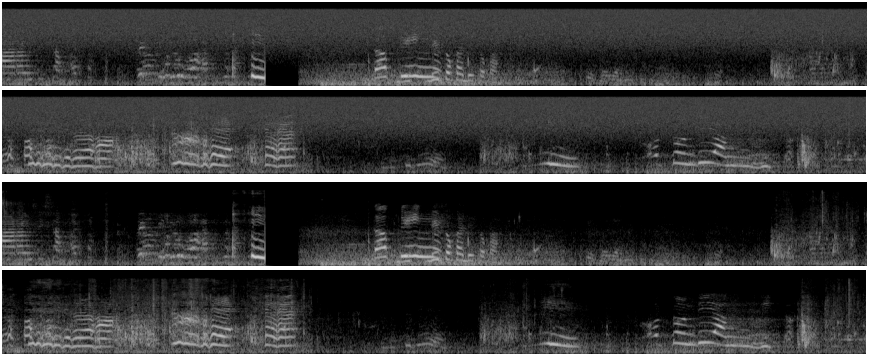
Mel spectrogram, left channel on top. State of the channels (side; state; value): left; noise; hiss, 5 dB below the sound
